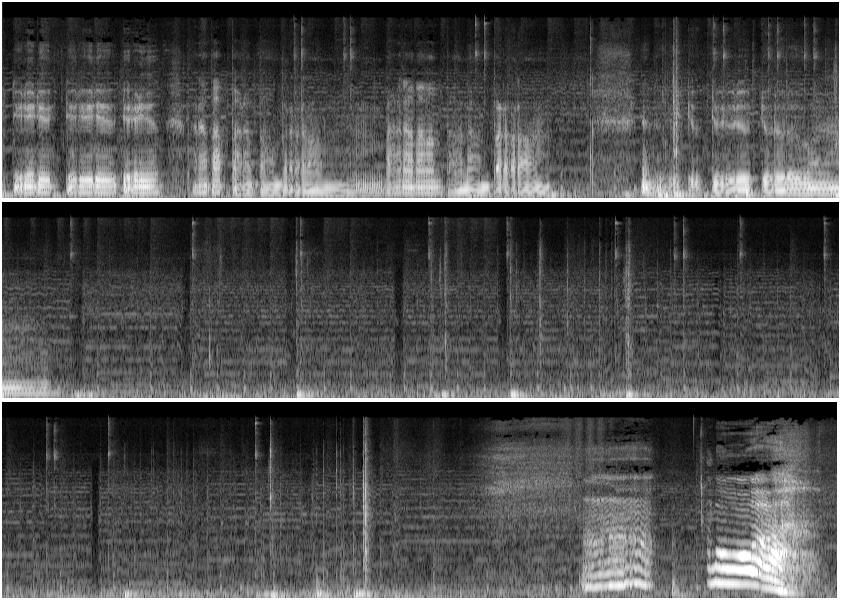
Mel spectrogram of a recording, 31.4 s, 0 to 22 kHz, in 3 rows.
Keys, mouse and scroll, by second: 0.6-1.9 scroll down 10, 3.8 right click, 4.8 right click, 5.9 click, 8.3 ctrl+Tab, 9.0 right click, 9.7 shift+right click, 11.4-13.0 drag, 14.2-15.9 shift+drag, 16.7-18.2 drag, 18.9 right click, 19.6-20.8 drag, 21.6 right click, 22.2-24.2 drag, 28.6 ctrl+s.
